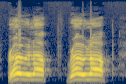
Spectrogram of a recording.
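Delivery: loud, high showman's cry of roll up; fairground barker call. Acted. Showman drumming up a crowd, loud barker call. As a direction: bellow it out like a market huckster.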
